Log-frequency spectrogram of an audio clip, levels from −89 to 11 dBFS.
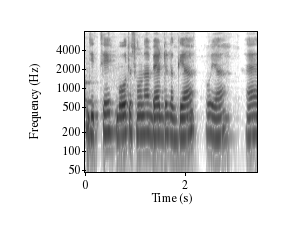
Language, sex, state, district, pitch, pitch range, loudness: Punjabi, female, Punjab, Pathankot, 180 Hz, 175-190 Hz, -17 LUFS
